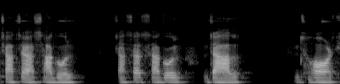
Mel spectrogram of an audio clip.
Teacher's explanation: জিহ্বার ডগা খানিকটা প্রসারিত হয়ে কি শক্ত তালুর সাথে আম স্পর্শ হয়ে কি বায়ু বাধাপ্রাপ্ত হয় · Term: তালব্য ধ্বনি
